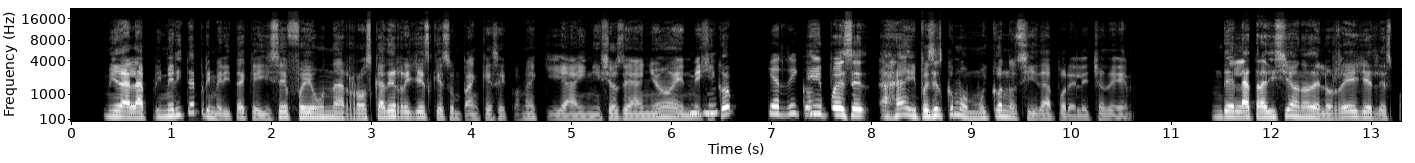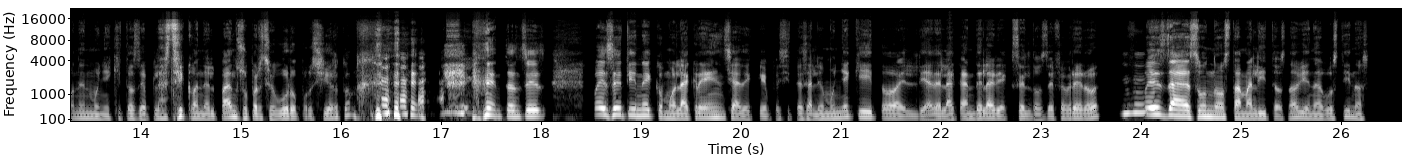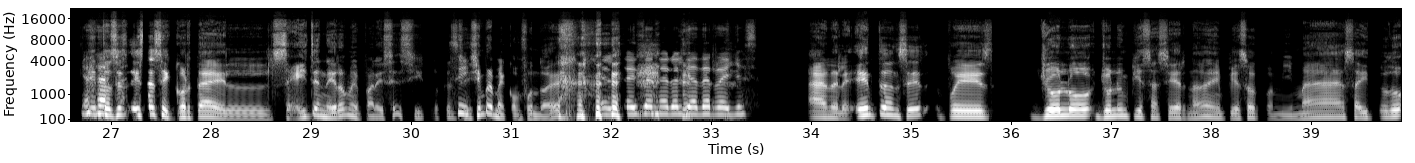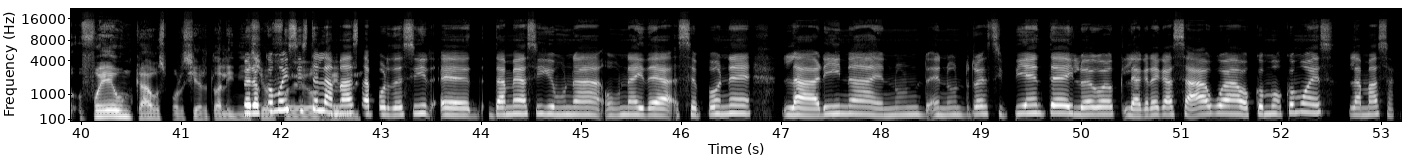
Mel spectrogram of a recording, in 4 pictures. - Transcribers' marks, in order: chuckle; laugh; laugh; laugh
- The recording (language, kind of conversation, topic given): Spanish, podcast, Cómo empezaste a hacer pan en casa y qué aprendiste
